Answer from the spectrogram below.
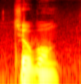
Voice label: "cobong", Andamanese; bush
